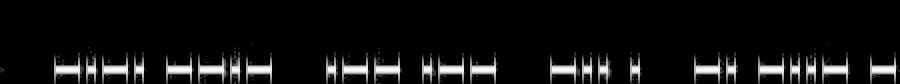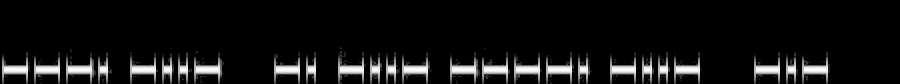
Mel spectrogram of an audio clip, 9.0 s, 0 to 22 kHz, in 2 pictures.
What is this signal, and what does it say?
Morse code, heard as a keyed tone, about 30 wpm, 700 Hz. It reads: CQ WW DE NX9X NX9X K
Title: Speed-Racing Common QSO Phrases Encore - 30wpm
